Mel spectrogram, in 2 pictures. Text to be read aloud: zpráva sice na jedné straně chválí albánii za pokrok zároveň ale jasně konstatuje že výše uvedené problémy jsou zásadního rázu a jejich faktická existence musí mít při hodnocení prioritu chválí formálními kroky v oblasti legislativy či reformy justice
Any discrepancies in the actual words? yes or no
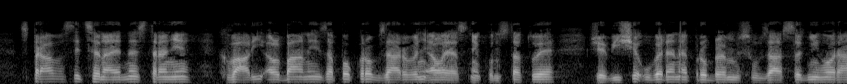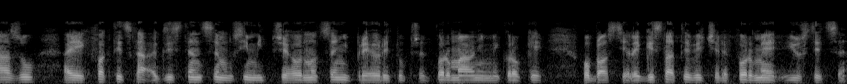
yes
